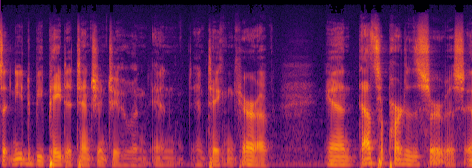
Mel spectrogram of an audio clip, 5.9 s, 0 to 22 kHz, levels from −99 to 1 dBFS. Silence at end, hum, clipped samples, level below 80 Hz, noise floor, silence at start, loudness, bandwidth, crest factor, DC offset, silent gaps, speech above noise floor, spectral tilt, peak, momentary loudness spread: 0 s; none; under 0.1%; -44 dBFS; -47 dBFS; 0 s; -24 LUFS; 19.5 kHz; 24 dB; under 0.1%; none; 21 dB; -3 dB/octave; -2 dBFS; 20 LU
